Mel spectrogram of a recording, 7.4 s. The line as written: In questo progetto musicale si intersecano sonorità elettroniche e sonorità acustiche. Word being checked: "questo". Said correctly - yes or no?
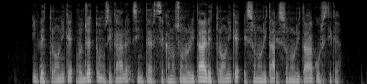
no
